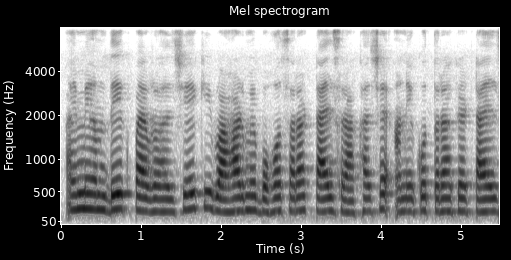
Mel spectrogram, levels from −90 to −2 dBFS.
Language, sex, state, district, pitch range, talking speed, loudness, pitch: Maithili, female, Bihar, Katihar, 195-220 Hz, 230 wpm, -17 LUFS, 200 Hz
